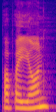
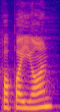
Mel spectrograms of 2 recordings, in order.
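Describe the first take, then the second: First: The J is said like a Y. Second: The J is said like a Y.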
